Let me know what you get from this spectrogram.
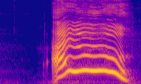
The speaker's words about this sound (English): As I yawn.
